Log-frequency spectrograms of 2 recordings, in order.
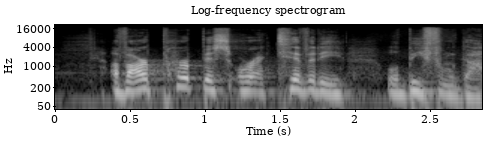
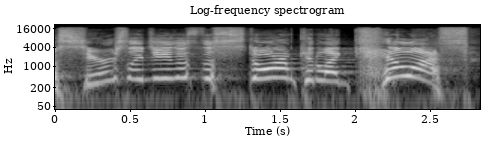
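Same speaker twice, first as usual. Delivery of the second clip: high, loud, indignant disciple; exasperated protest; 11 semitones higher, 8 dB louder than usual. Retold or imitated. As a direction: complain at the top of your voice like a scared fisherman. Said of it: "I always wanted to go".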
